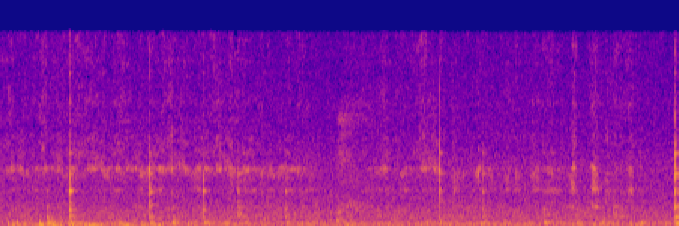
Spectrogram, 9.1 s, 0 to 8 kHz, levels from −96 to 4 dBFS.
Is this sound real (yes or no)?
yes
